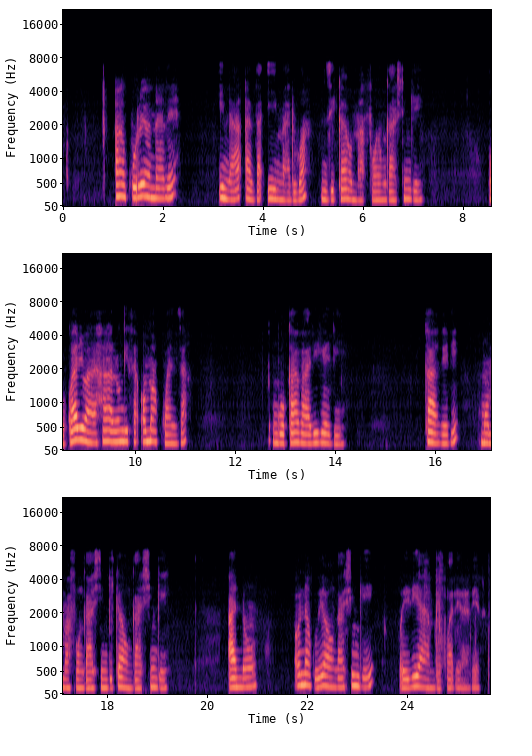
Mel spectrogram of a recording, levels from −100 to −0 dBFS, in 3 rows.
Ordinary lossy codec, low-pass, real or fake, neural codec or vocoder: Opus, 64 kbps; 7.2 kHz; fake; codec, 16 kHz, 16 kbps, FreqCodec, smaller model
